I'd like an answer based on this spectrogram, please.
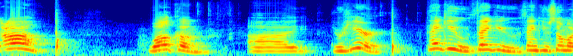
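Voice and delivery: loud, anxious, hand-wringing, nervous king voice. Voicing a pacing, hand-wringing king greeting visitors: nervous hand-wringing king. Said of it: "wringing his hands back and forth".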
